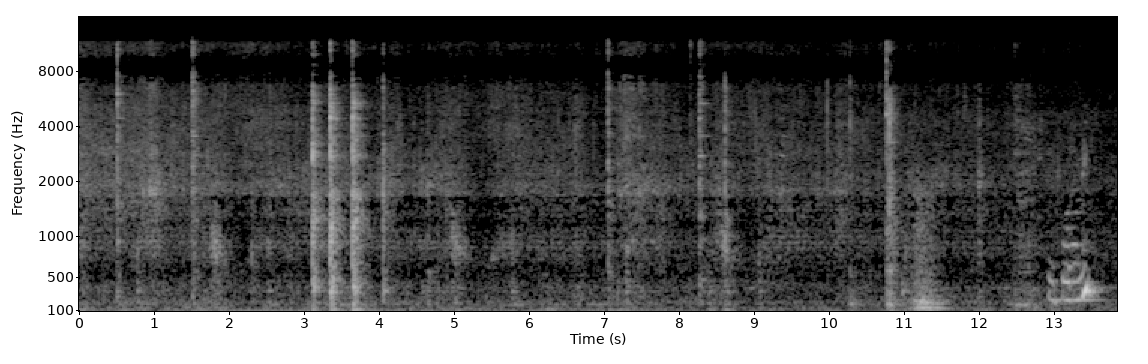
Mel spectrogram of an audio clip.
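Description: Mutton kosha with coriander leaves sizzling and frying in a pan while being stirred, with a soft steady hiss under scattered spoon clanks and scrapes against the pot, plus a few louder knocks.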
